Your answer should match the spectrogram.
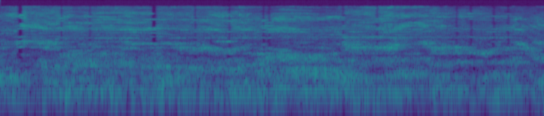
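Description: Handheld gas torch burning with a steady rushing hiss as it is passed over wet poured acrylic paint, the usual way of popping air bubbles and bringing up cells.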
